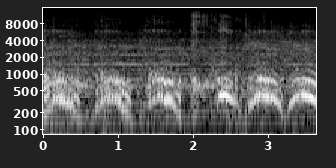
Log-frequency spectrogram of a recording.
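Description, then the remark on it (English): A voice imitates a pigeon's cooing: about six soft, rounded coos in a steady rolling rhythm, fairly loud, with no other talking. “I was doing a cooing noise.”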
